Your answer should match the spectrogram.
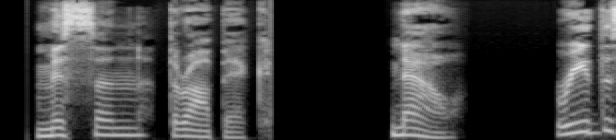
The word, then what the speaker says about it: misanthropic: misanthropic Now, read the syllables of British pronunciation shown on the screen naturally. mis an throp ic misanthropic mis an throp ic misanthropic Emphasize thra in US, throp in UK.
